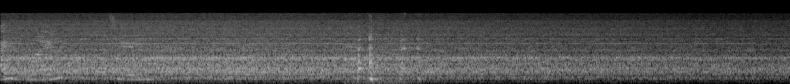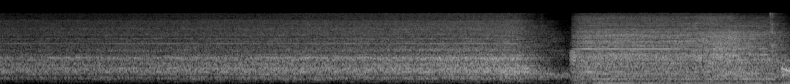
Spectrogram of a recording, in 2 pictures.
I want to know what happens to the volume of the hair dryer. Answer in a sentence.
The loudness of the hair dryer goes down, then up.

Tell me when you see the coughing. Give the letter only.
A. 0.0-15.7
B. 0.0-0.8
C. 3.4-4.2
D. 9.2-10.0
C.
